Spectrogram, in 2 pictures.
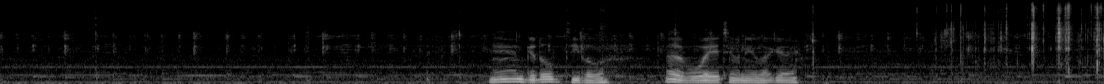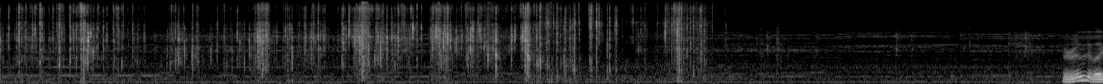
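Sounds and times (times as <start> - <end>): faint background music: 0.0 - 22.0
foil wrapper crinkling and tearing: 9.2 - 18.9.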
